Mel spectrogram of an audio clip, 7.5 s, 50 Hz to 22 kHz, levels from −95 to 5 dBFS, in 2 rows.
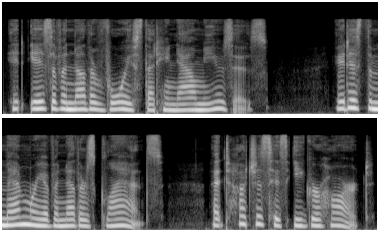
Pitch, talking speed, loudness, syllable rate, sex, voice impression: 225 Hz, 170 wpm, -16 LUFS, 5.2 syllables/s, female, feminine, adult-like, relaxed, bright, soft, clear, fluent, intellectual, calm, friendly, reassuring, elegant, kind, modest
